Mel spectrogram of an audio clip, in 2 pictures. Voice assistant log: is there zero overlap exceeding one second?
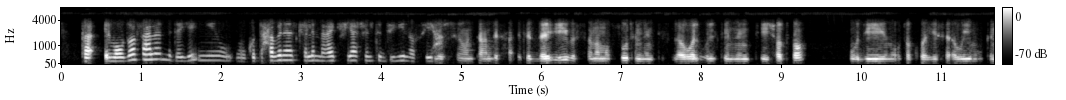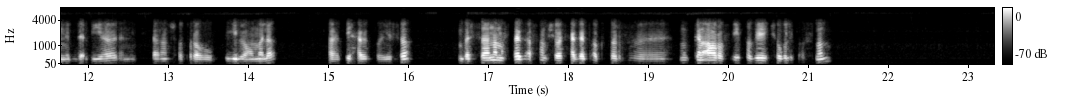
Yes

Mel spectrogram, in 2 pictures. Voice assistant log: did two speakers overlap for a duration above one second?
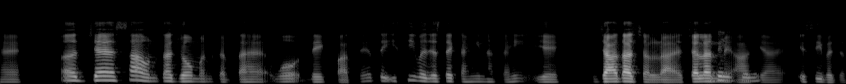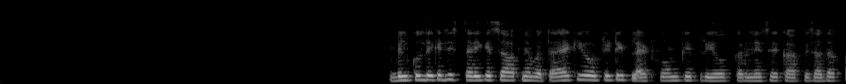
No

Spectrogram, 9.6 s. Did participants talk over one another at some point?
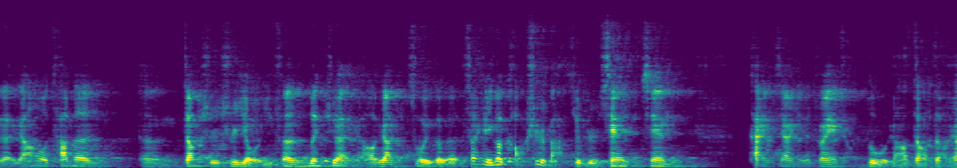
No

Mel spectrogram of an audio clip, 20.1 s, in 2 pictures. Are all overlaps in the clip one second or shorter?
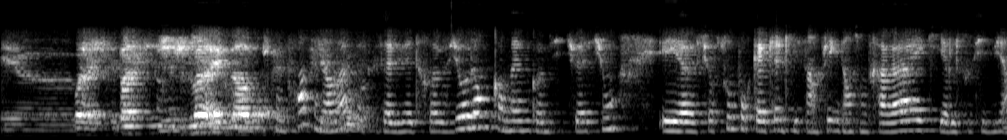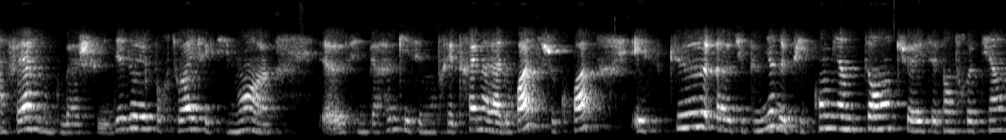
No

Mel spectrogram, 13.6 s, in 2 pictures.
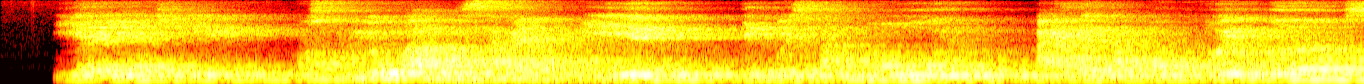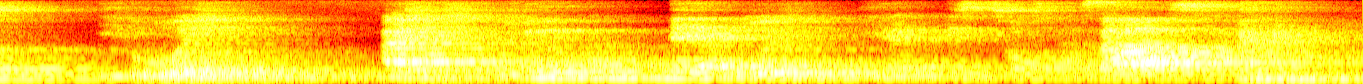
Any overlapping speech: No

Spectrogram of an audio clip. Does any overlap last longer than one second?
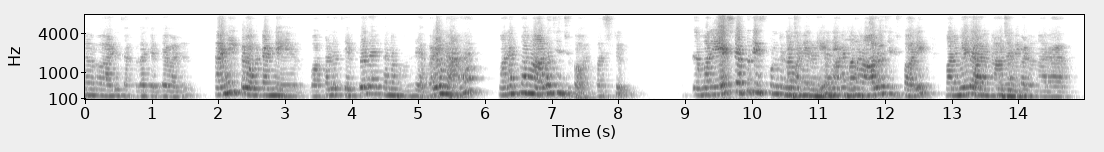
Yes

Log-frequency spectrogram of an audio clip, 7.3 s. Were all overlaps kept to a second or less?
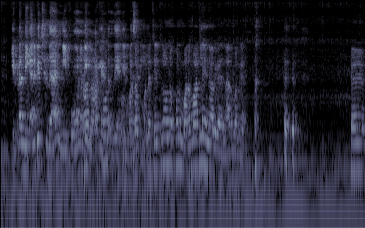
No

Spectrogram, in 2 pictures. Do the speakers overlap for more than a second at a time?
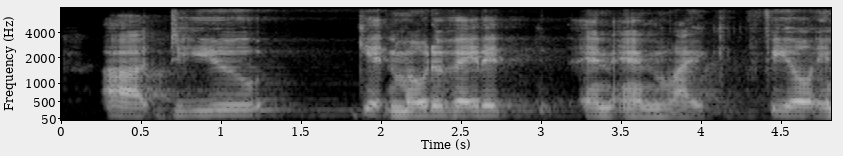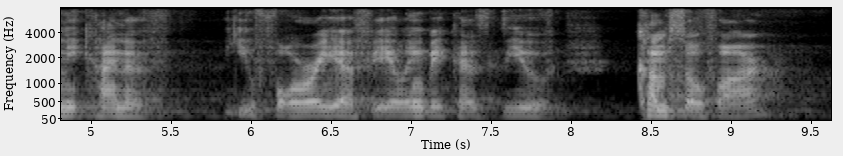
No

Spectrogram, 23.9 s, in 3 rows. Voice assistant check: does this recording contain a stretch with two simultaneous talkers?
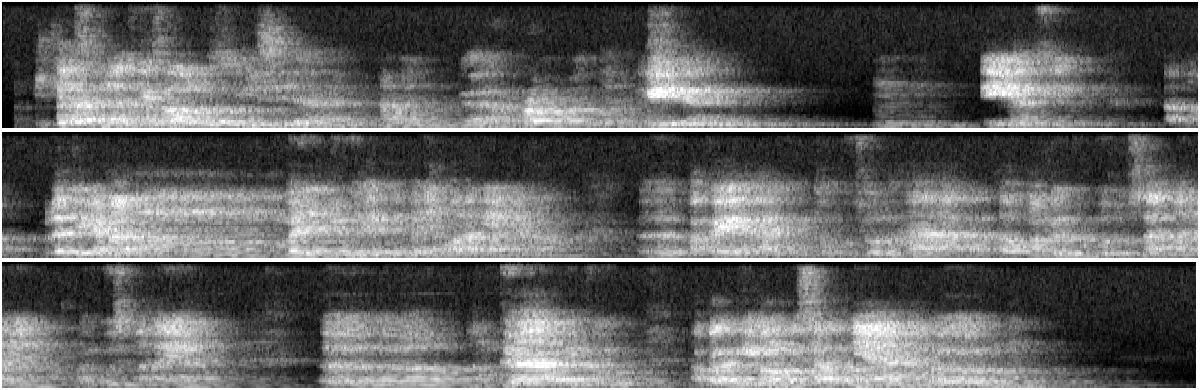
Yes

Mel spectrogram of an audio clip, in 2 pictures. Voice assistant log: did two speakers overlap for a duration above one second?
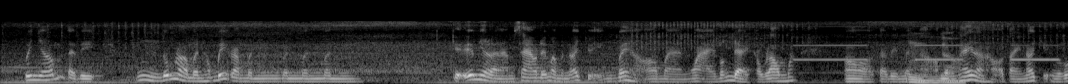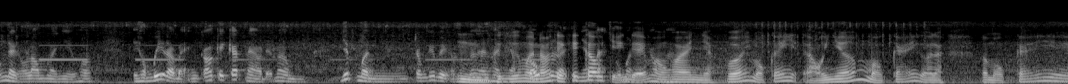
Yes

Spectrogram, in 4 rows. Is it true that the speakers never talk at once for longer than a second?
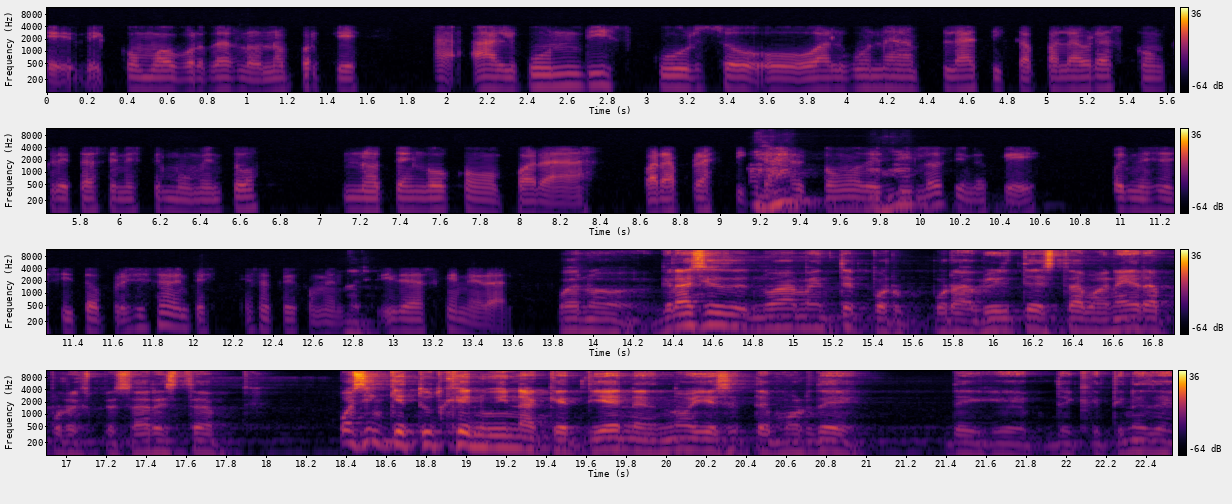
Yes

